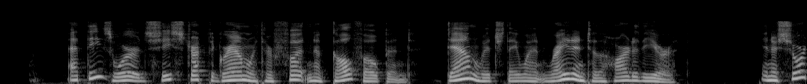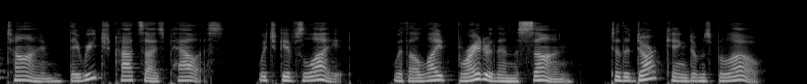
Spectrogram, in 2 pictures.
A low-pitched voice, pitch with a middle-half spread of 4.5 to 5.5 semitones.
No: medium, 175 Hz; average, 4.8 semitones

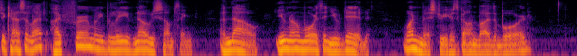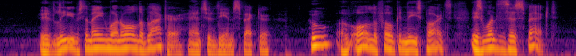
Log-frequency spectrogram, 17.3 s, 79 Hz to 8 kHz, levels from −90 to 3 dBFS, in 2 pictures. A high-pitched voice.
No: low, 125 Hz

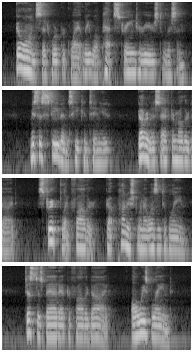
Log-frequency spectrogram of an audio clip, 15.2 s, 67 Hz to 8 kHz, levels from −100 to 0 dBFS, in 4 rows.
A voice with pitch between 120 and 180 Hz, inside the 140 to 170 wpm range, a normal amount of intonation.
No: medium, 140 Hz; average, 150 wpm; narrow, 2.0 semitones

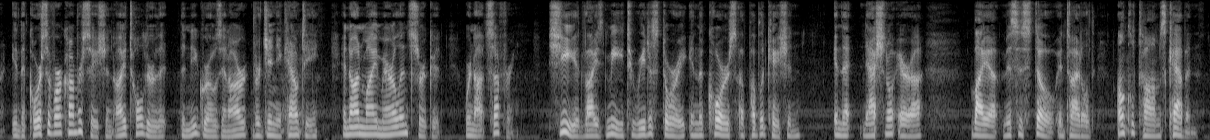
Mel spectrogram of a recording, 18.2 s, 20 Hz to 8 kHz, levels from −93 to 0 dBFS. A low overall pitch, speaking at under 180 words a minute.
Yes: low, 130 Hz; average, 165 wpm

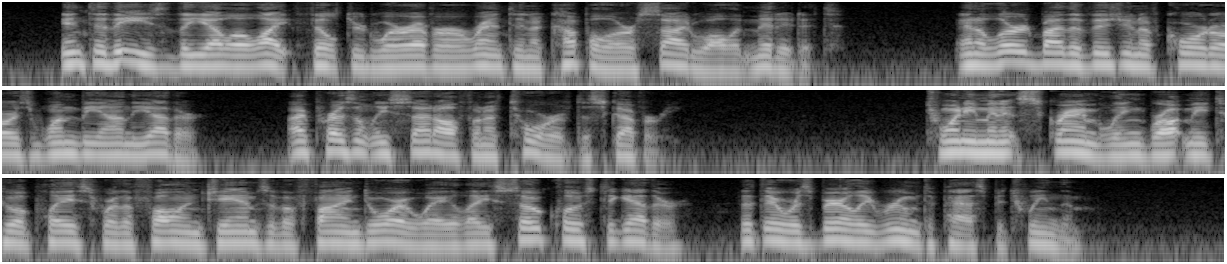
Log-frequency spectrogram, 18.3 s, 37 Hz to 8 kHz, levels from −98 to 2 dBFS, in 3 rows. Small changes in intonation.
No: average, 3.2 semitones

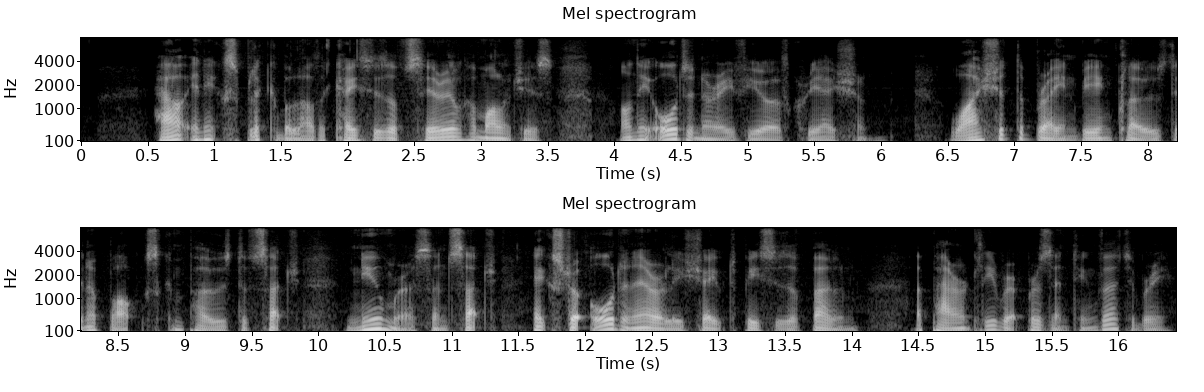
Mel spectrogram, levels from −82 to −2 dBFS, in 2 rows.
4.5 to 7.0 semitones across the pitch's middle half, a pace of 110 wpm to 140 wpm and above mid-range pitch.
No: wide, 5.4 semitones; slow, 135 wpm; very low, 80 Hz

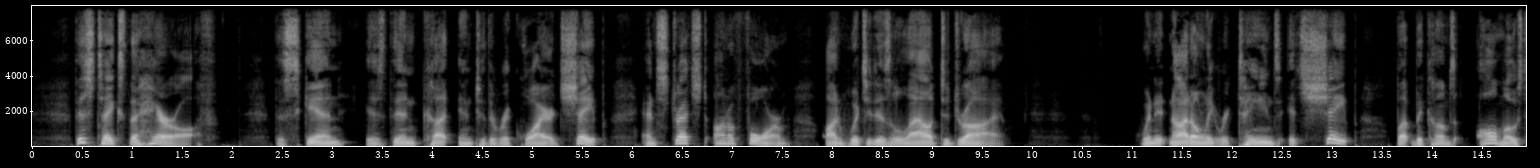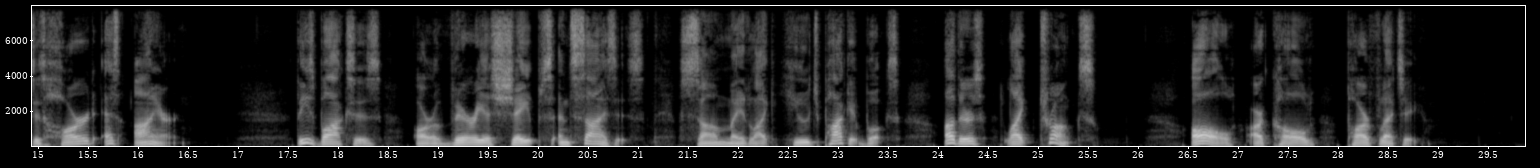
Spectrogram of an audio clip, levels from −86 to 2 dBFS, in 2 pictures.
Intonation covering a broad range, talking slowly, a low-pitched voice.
Yes: wide, 6.1 semitones; slow, 125 wpm; low, 110 Hz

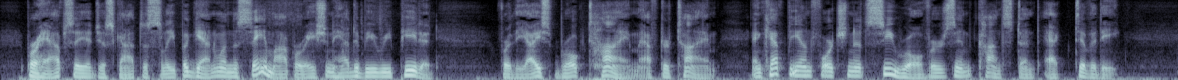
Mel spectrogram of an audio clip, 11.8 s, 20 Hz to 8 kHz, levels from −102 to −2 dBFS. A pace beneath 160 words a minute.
No: average, 165 wpm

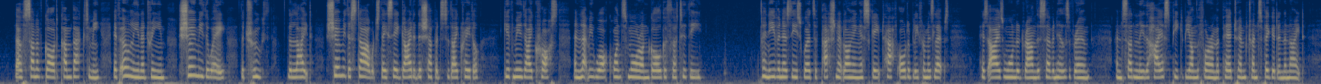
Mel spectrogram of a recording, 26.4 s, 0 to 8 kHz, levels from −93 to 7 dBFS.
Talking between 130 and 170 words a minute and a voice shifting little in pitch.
No: average, 195 wpm; narrow, 1.4 semitones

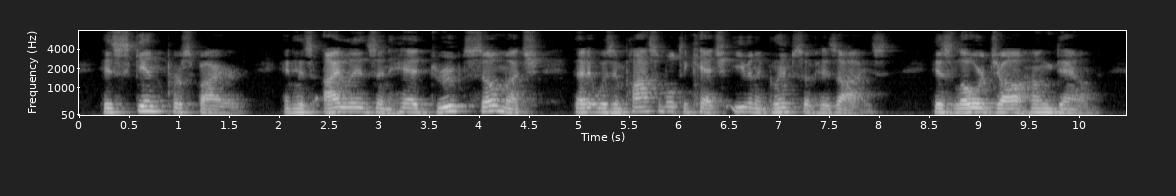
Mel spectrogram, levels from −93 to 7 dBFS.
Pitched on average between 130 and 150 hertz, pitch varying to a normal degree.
No: medium, 140 Hz; narrow, 2.2 semitones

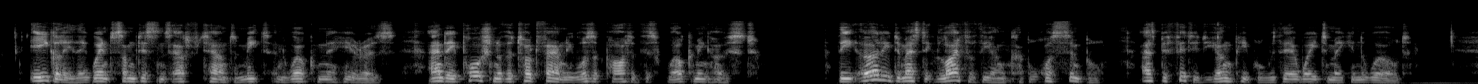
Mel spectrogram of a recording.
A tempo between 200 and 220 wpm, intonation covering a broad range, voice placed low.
Yes: fast, 205 wpm; wide, 6.3 semitones; low, 130 Hz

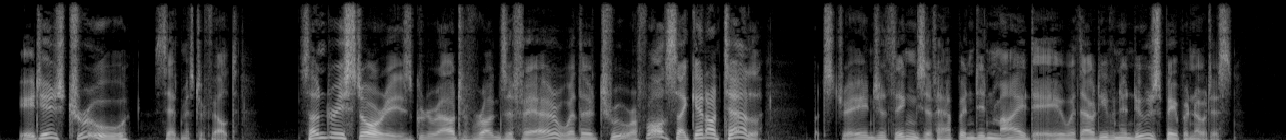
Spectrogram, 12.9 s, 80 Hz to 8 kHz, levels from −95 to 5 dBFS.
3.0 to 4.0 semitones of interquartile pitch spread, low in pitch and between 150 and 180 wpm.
No: average, 4.6 semitones; low, 115 Hz; average, 155 wpm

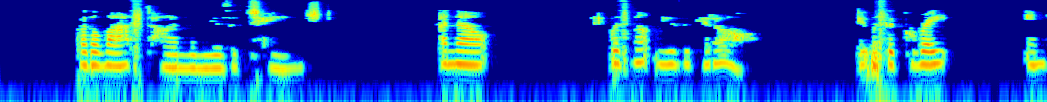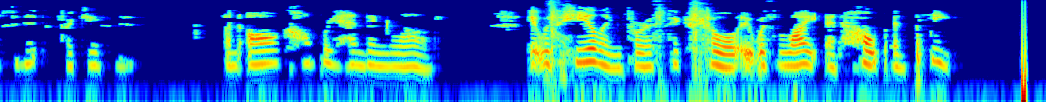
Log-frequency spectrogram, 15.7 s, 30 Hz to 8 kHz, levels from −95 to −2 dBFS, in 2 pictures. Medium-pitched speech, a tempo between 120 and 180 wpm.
No: high, 230 Hz; average, 145 wpm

